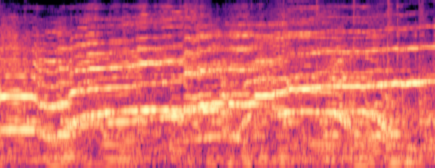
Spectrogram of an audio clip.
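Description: Small live jazz band playing: a tenor saxophone holds one long high note that slowly rises in pitch, over a plucked upright bass.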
